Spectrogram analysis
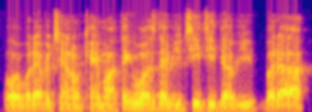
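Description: A man co-hosting a podcast in casual chat, agreeable and quick to laugh. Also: mid-range voice. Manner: lively, laughs easily, agreeable. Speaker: podcast co-host.

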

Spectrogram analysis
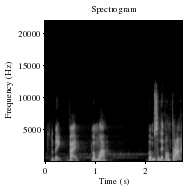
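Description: Preaching in a reverberant hall with faint background music, a woman with a Brazilian Portuguese accent keeps questioning her congregation, her sermon full of fervent, colloquial energy. She speaks at a normal speed in a slightly high, animated voice.

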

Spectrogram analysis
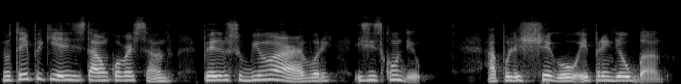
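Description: A woman reading an adventure story aloud in a steady voice. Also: on the low side, a little fast. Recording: dull lo-fi recording.

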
